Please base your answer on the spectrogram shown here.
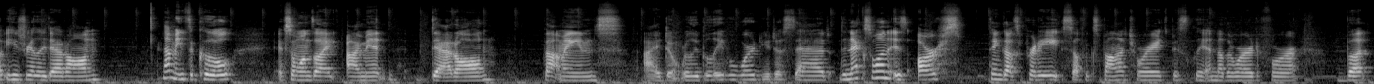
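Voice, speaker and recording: Female Northern Irish video host, bright forward voice, informal explainer with acted-out examples, faint music behind. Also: mid-range voice, steady tone, moderate pace, vocal fry. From Northern Ireland. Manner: informal, acts out short example exchanges. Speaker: host of an online video channel. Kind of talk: casual, chatty explainer of slang.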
